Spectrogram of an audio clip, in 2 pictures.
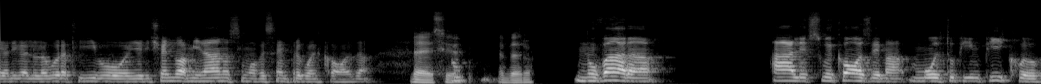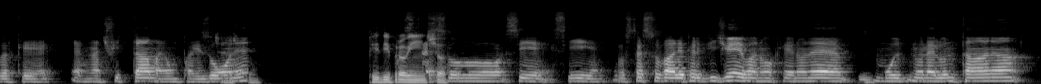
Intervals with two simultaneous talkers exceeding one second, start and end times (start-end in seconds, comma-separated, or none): none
